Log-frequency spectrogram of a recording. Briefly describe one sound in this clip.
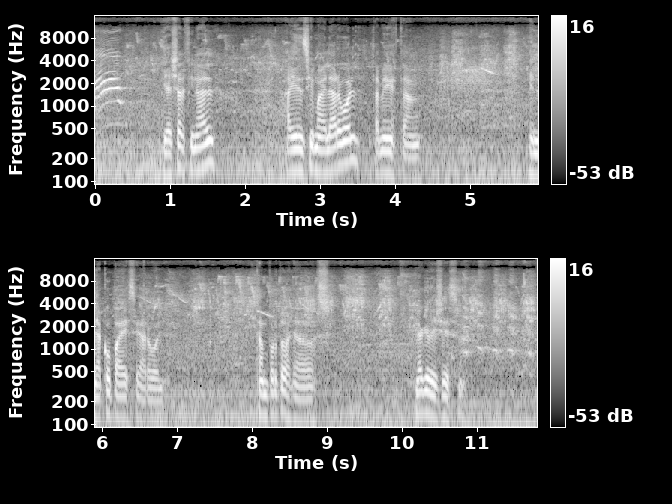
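Peacocks give loud, wailing calls outdoors.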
